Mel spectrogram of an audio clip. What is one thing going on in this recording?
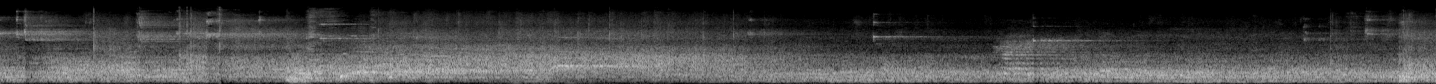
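A hard ball smacks against the wall and floor, echoing through a large hall.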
